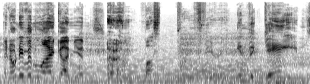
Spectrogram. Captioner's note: clears throat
